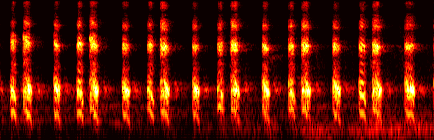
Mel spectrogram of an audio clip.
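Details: Rapid chuckling from a hybrid fighting partridge of last year's brood: paired, clipped mid-pitched notes repeated briskly and evenly throughout, loud and clear against a quiet background.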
